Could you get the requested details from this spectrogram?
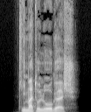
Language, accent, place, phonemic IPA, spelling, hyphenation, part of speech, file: German, Germany, Berlin, /klimatoˈloːɡɪʃ/, klimatologisch, kli‧ma‧to‧lo‧gisch, adjective, De-klimatologisch.ogg
- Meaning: climatological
